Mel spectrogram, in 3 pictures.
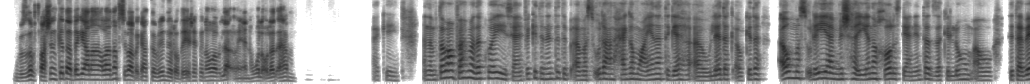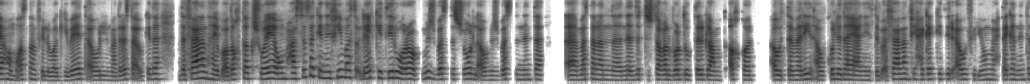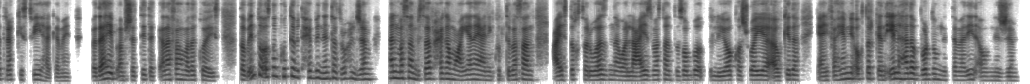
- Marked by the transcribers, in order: other background noise; in English: "الgym؟"; in English: "الgym؟"
- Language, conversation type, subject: Arabic, advice, إزاي أقدر أوازن بين التمرين والشغل ومسؤوليات البيت؟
